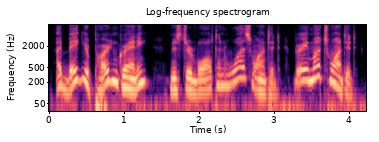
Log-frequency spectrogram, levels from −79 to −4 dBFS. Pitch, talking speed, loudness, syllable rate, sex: 165 Hz, 155 wpm, -17 LUFS, 5.1 syllables/s, male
